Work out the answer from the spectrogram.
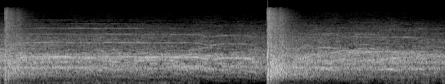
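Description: A gunshot in an audio drama set in a bar: one sharp, loud crack cuts through a dense, noisy background partway through.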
